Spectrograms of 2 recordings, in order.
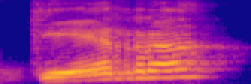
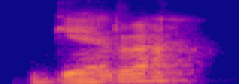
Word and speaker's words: guerra: So that's why this word here is pronounced K. ¿Qué? Quien. ¿Quién? Guerra. Guerra.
